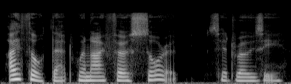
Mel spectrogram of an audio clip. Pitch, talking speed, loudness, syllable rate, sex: 185 Hz, 205 wpm, -22 LUFS, 4.4 syllables/s, female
